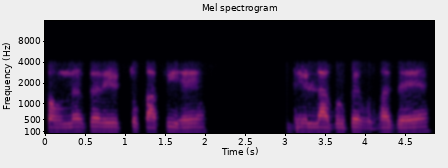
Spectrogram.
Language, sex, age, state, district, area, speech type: Urdu, male, 60+, Uttar Pradesh, Gautam Buddha Nagar, urban, conversation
